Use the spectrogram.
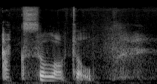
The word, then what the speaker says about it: axolotl: and if you've never heard of it before it's spelled e x o l o t l axolotl please google it it's really entertaining and while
